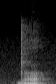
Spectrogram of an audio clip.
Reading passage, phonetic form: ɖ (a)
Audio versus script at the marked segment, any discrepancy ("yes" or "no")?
yes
